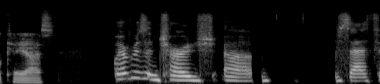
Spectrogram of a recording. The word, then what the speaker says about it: Szeth: Whoever's in charge uh Zeth right now is very dangerous sounding.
